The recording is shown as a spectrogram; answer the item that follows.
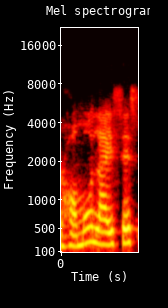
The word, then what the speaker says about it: homolysis: a lot of that I have heard that it may be pronounced as homolysis or homolysis. I prefer homolysis because it gives emphasis on the word lysis and it reminds you that this involves a breaking.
